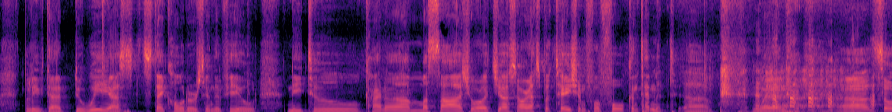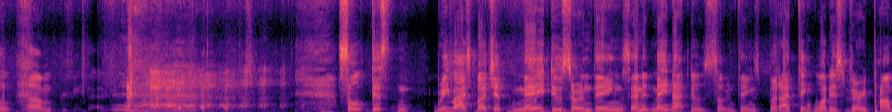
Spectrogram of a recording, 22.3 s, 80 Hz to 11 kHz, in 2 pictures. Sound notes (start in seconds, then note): 11.1 laughter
